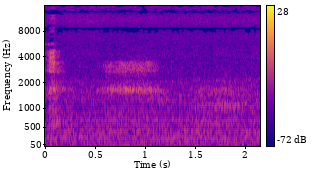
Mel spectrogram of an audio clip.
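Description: Steady low background hum and hiss, with a faint brief high tone about half a second in.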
